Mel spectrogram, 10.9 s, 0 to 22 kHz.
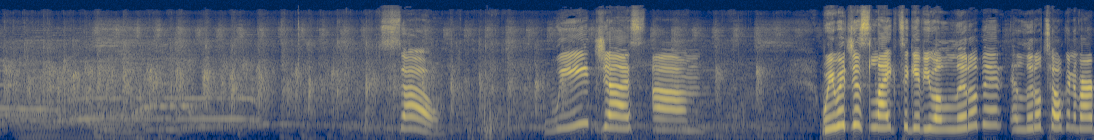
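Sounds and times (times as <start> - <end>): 
audience applauding: 0.0 - 5.5
speech: 4.0 - 4.5, 5.6 - 7.1, 8.2 - 10.9.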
